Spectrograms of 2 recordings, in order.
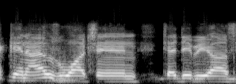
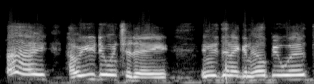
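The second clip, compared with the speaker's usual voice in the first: higher-pitched customer-service voice; work voice; 5 semitones higher than usual. Shown as a demonstration. Coworker greeting customers while trying to be nice, put-on work voice. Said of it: "I put on my, you know, my work voice".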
